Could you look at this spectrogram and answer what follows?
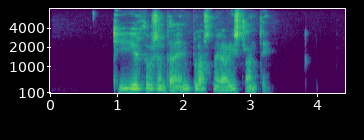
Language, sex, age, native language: Icelandic, male, 50-59, Icelandic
